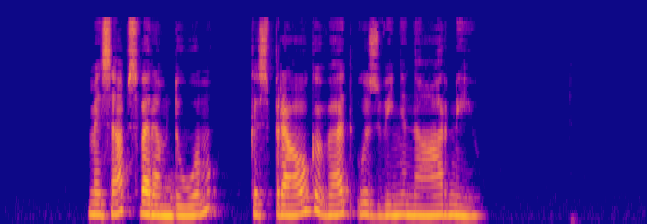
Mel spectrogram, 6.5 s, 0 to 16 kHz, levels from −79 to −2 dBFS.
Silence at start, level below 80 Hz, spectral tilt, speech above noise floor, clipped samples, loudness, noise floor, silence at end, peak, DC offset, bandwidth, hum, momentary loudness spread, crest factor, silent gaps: 0.9 s; -60 dBFS; -4.5 dB/octave; 53 dB; under 0.1%; -20 LUFS; -72 dBFS; 1.65 s; -2 dBFS; under 0.1%; 11.5 kHz; none; 9 LU; 20 dB; none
